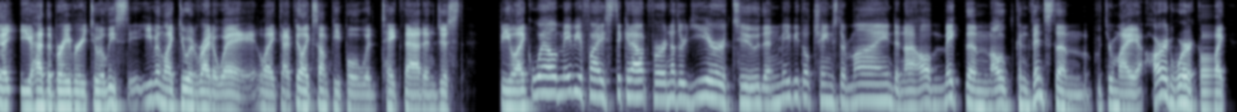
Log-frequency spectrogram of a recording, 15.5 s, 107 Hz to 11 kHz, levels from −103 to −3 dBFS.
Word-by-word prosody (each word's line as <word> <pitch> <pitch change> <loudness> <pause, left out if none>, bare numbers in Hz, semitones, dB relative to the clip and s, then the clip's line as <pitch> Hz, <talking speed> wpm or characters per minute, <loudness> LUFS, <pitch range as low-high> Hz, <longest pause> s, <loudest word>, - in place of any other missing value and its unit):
that 140 0 +7
you 130 -1 +4
had 135 0 +6
the 125 - +1
bravery 130 -1 +3
to 130 - -2
at 125 - -1
least 135 -2 +1
e 130 - -13
even, 175 +1 -2
like, 135 -2 +3
do 145 -1 0
it 130 - 0
right 125 0 +4
away. 115 -4 +2
Like, 115 -3 -1
I 120 - +3
feel 135 +4 0
like 130 -1 +3
some 130 -2 0
people 120 -2 -7
would 110 -1 -8
take 120 -5 +1
that 115 -2 +5
and 110 -1 -3
just 120 -4 0 0.5
be 130 -2 +2
like, 130 +1 +3
"Well, 235 +1 +1
maybe 235 +2 -1
if 220 -2 -4
I 205 -2 +1
stick 185 +5 -5
it 205 - 0
out 200 0 +2
for 185 -1 -3
another 185 0 -3
year 185 +2 -2
or - - -2
two, 150 0 -4
then 150 +1 -5
maybe 195 +2 -7
they'll 185 -1 -8
change 170 -2 -5
their 160 -2 -6
mind 170 0 -2
and 125 -2 -5
I 130 - +1
I'll 145 +3 -2
make 175 +6 -2
them 135 -5 -1
I'll 135 +2 -1
convince 150 +9 -1
them 110 -6 -3 0.2
through 140 -1 -6
my 120 0 +3
hard 220 -8 +2
work," 155 -3 +2
or 120 0 -4
like 120 -1 +1
140 Hz, 235 wpm, -26 LUFS, 125-175 Hz, 0.5 s, that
